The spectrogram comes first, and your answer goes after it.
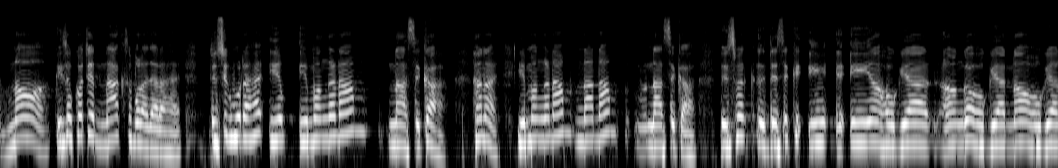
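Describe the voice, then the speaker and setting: A man teaching a casual lecture to students, sounding out letters and often checking in with "right?" as he explains. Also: high-pitched. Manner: repeats "है ना" and "भाई साहब", sounds out letters; conversational, addresses students directly.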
